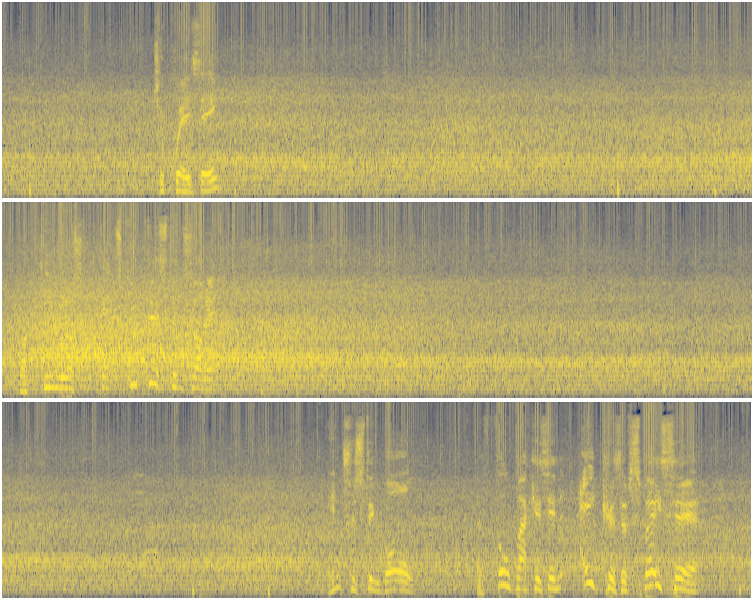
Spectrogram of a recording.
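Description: A large stadium crowd roars steadily, swelling for a few seconds before settling again.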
